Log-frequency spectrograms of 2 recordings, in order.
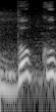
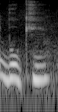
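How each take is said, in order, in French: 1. La deuxième voyelle est un son 'ou' arrondi. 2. La deuxième voyelle est un son 'u' antérieur.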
